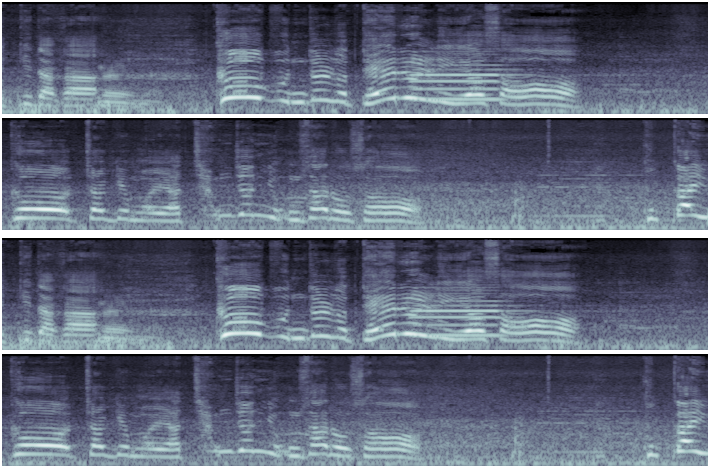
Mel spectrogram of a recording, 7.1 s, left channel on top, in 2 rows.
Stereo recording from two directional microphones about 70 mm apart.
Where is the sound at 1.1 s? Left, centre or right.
Right.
